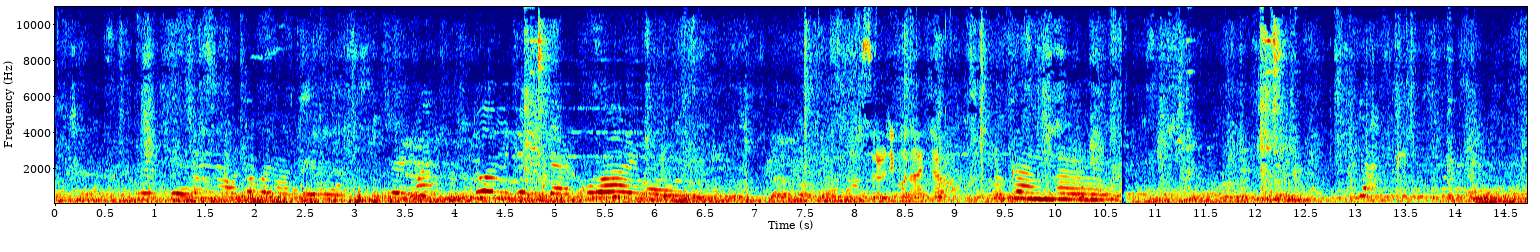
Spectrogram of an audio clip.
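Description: A young girl talks and exclaims close by.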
